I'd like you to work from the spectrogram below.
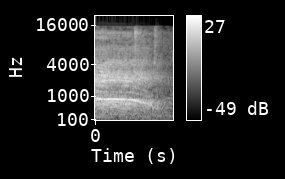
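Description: A luncheon crowd at a staff welcome-back event shouts its choice together, one loud unified burst of voices that quickly fades.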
